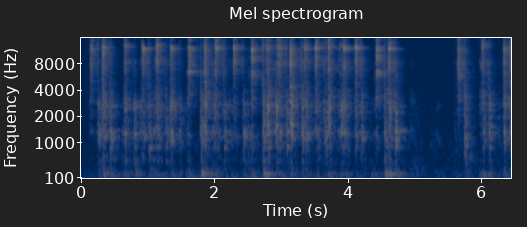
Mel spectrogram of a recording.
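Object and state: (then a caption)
Plastic mechanical keyboard. Fingertips of both hands type fast on a full-size white RK960 mechanical keyboard with round retro plastic keycaps. A rapid stream of short, bright, clacky keystrokes with little low end pauses briefly near the end, then resumes.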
